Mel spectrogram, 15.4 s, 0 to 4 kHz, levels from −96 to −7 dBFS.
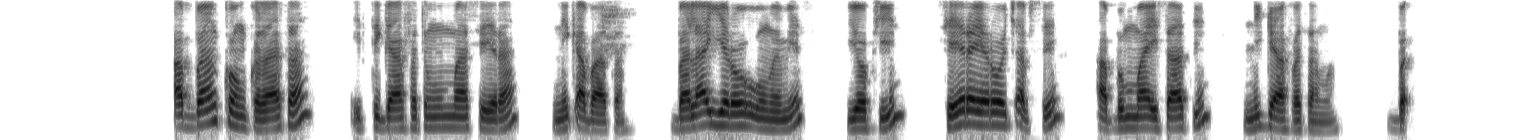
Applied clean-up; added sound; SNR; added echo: none; none; none; none.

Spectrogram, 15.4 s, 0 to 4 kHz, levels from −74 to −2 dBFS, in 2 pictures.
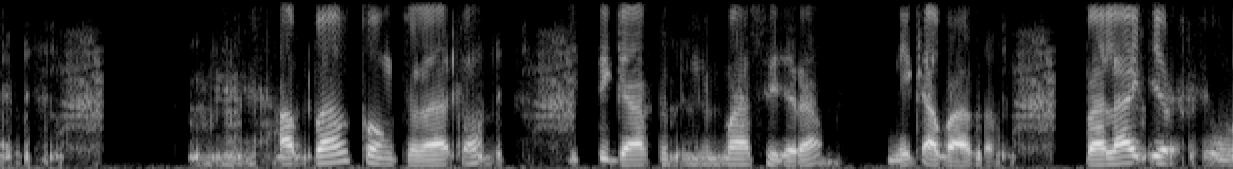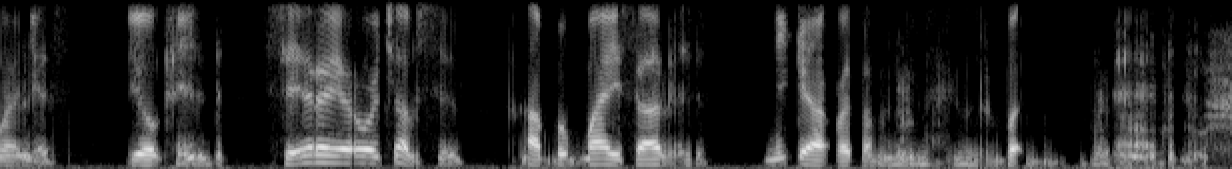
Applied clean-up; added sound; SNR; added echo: neural diffusion model UNIVERSE++.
